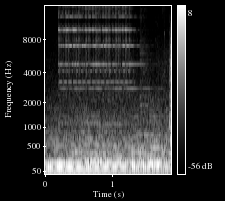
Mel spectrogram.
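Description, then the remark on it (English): The Chicago Tribune's telephone rings steadily for about two seconds on June 26th, a sustained electronic bell tone with bright harmonics, heard alone with no talking. “So when the Chicago Tribune's phone rang on June 26th, a doubtful reporter picked up.”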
